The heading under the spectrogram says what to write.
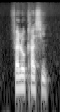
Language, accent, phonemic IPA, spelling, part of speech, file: French, France, /fa.lɔ.kʁa.si/, phallocratie, noun, LL-Q150 (fra)-phallocratie.wav
- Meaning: phallocracy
